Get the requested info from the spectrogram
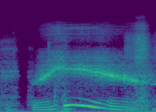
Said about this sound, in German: das pfeifende Geräusch, was Sie gerade im Hintergrund hören, ist äh, Johann Wolfgang von Goethe, der mit Hochgeschwindigkeit in seinem Grab rotiert.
